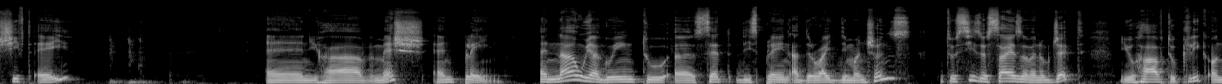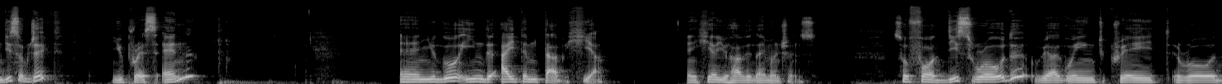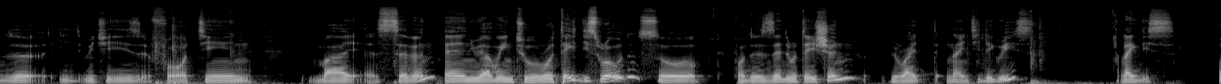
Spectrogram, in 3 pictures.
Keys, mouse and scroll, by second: 1.2 shift+a, 5.2-11.8 middle drag, 11.8 click, 12.5 click, 14.3 n, 17.8 click, 22.8-26.1 drag, 27.6-28.8 drag, 28.8-30.0 scroll down 1, 30.0 scroll down 1, 32.5-35.6 drag, 36.0 click, 36.3-36.6 middle drag.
